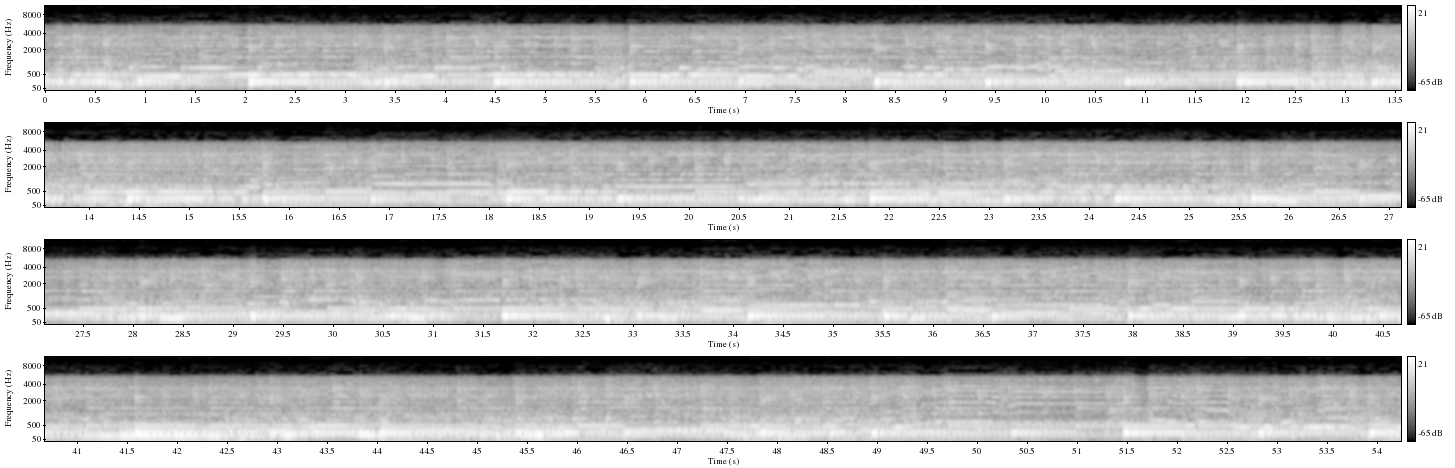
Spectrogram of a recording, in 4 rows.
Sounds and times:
Electric guitar: 0.0 - 54.2.

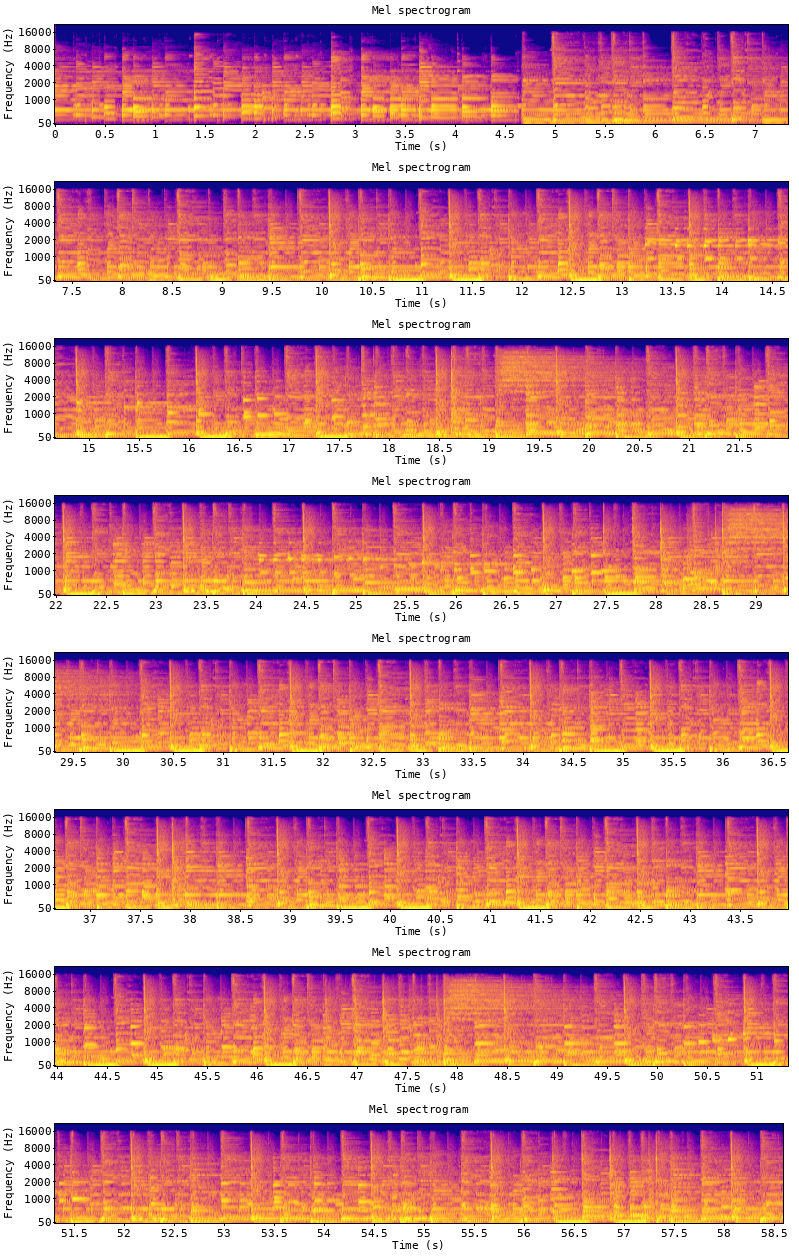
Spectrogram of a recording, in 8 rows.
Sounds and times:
Music: 0.0 - 58.5.

